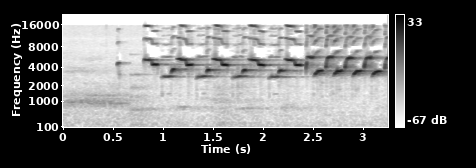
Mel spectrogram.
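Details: Mule of goldfinch and canary singing a faultless 'copia malaga' song for stimulating females and teaching youngsters; after a quiet moment, a brisk run of repeated high chirps, almost three per second, accelerating into tight trills.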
